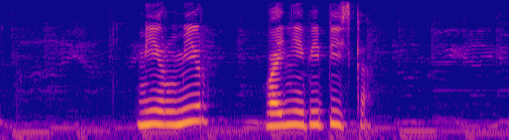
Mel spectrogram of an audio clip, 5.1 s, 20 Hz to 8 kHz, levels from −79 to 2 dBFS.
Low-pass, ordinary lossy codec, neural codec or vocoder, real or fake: none; none; none; real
